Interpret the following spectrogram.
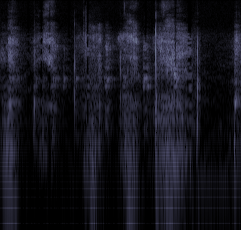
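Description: A child's voice imitating a dog chewing, a run of short, irregular mouth noises.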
